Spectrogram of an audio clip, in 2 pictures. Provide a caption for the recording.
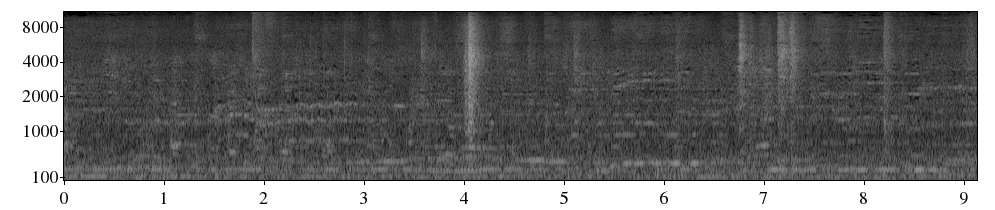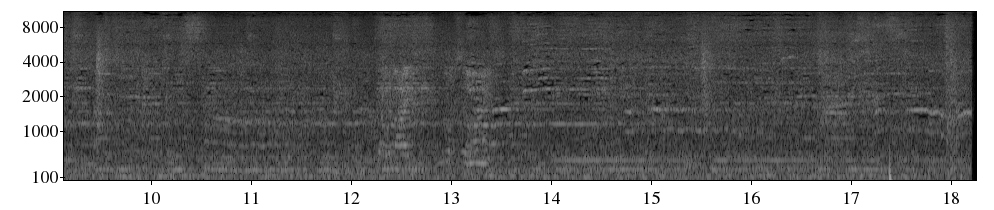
washington insidefoodstand
I stuck the DS-40 in the window of a food concession stand on the National Mall in Washington DC recorded with DS-40 and edited in Wavosaur. They had $4.50 hot dogs... what a joy it is to over pay for food.
road-trip, vacation, summer, travel, washington-dc, field-recording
